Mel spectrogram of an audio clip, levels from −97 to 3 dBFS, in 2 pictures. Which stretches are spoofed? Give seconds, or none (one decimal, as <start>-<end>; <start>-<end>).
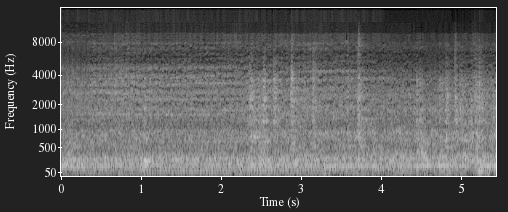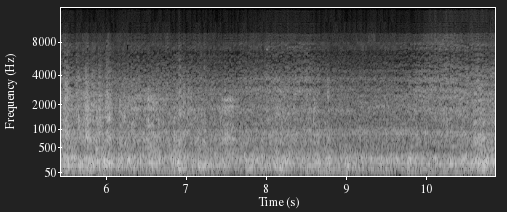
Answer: none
